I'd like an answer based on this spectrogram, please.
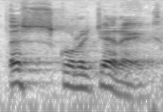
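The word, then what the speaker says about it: Sgùrr Dearg: the native pronunciation is escorigeric the earth being the there is a glide a or a sound put between uh score and derrick that's very common in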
